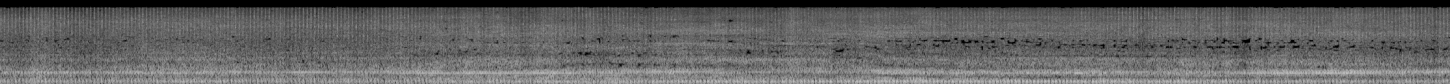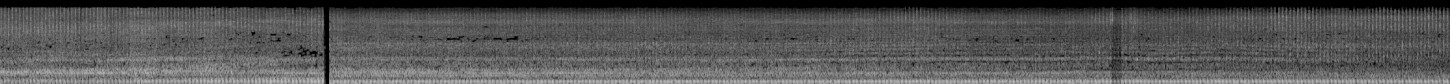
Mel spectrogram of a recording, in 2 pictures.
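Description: Single-cylinder four-stroke Loncin 352 cc engine of a DAKR Panter FD3 ECO walk-behind tractor running steadily, driving an M121 twin-rotor mulcher through grass. There is a momentary break in the sound a little past halfway.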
